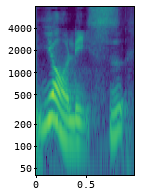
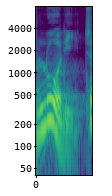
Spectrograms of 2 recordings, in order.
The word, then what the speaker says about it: Lloris: 对，如果你是要用西班牙语尊重他母语的啊读法，所以克朗老师你应该称他为药里斯，啊，就是法国呃热刺门将药里斯。如果你用法语呃有些读音，你可可以称他为法国门将洛里，这都对。所以说你如果叫他洛里和药里斯，这两个都是正确的，啊，一个就是尊重他现在母国，呃，他的出生地，他现在母国，还有一个尊重他的父母的背景，对吧？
